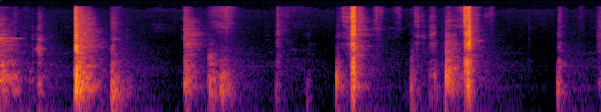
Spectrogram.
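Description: Disposable gloves being pulled off and on: a string of short, sharp snaps and rustles, about eight at irregular intervals with quiet between.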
